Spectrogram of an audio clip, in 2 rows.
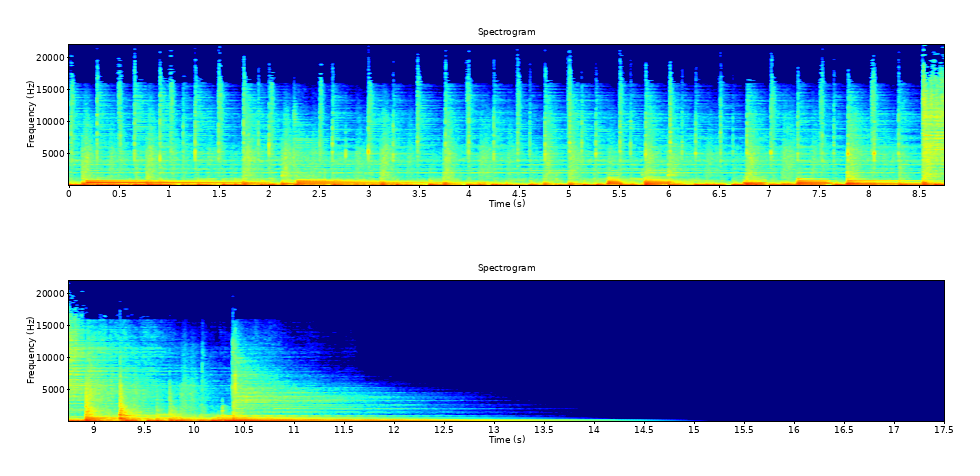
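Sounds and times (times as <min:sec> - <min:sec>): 
musical vamp: 0:00.0 - 0:13.8.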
